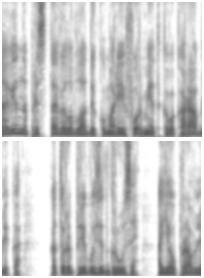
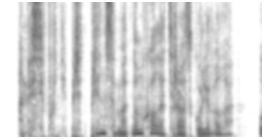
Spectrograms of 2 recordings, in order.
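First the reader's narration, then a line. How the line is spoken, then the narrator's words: Whisper. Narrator (Russian): шепот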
